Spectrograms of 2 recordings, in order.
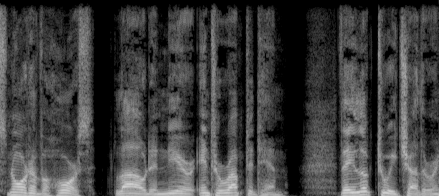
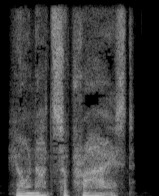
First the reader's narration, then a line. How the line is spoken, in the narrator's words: she whispered in sudden understanding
